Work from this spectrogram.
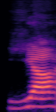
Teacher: lips pulled back the tongue is high on the back and it is not touching the teeth in the front at all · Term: ya sound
